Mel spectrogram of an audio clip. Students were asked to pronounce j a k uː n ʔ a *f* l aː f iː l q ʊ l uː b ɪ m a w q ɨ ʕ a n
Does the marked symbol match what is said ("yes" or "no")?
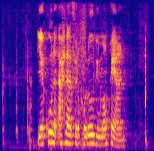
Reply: no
